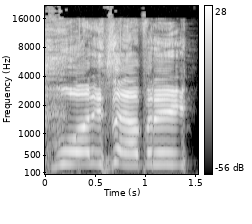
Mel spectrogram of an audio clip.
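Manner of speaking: high, drawn-out disbelief; bewildered outburst. Retold or imitated. Teller reliving his shock at the actress, bewildered. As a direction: stretch it out high in mock bewilderment. Bewildered reaction to odd rehearsal.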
